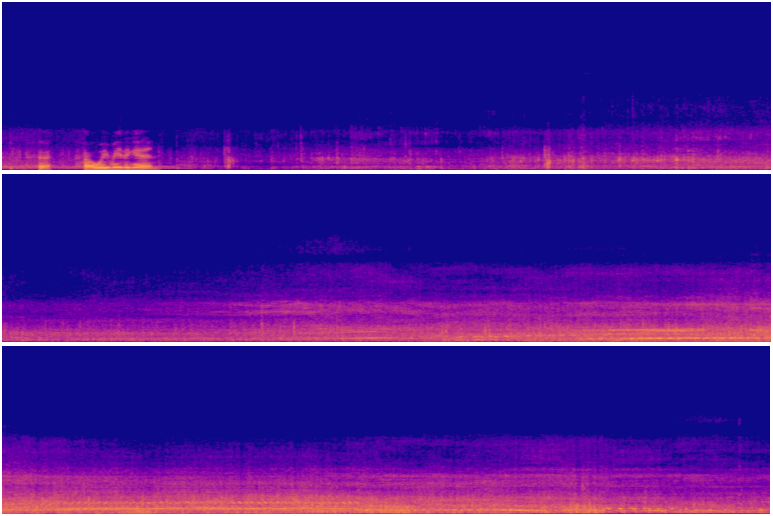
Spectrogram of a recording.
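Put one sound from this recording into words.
Tyres crunch and rumble over a gravel track.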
